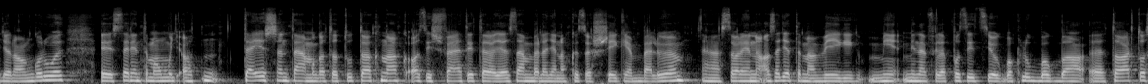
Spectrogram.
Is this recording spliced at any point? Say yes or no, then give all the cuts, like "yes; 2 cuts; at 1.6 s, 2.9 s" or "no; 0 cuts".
yes; 1 cut; at 5.4 s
